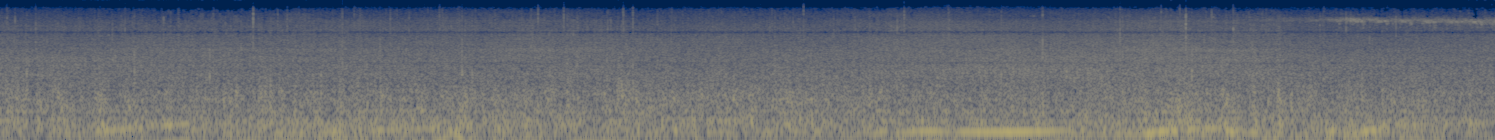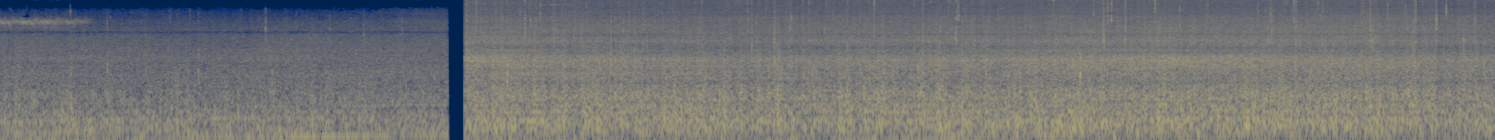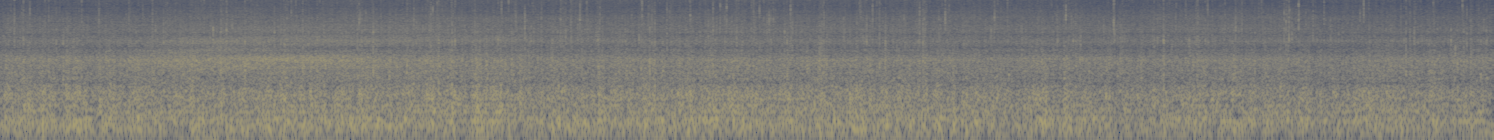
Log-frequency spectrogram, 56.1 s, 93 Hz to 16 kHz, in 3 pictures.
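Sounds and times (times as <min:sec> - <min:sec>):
rain falling: 0:00.0 - 0:56.0.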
